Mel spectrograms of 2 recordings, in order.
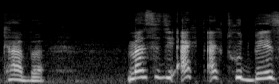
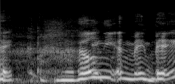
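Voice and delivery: ordinary talk, nothing marked

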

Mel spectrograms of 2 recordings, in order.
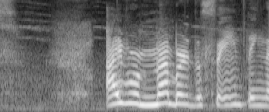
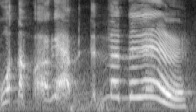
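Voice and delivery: laughing mock parent; 11 semitones higher, slower than usual. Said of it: "they're like".

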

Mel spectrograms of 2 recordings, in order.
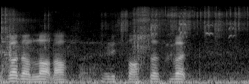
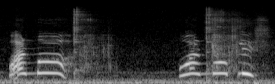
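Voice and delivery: very high pleading whine; pleading squeal; slower than usual. Real, not acted. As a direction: beg for one more, squeaky. Begging for the last item.

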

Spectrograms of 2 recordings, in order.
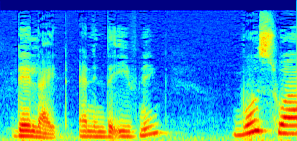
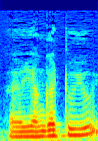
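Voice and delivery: ordinary delivery

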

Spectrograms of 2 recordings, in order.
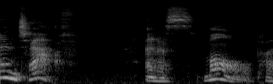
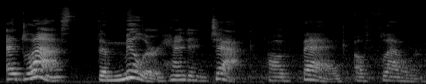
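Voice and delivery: usual speaking voice

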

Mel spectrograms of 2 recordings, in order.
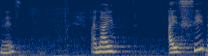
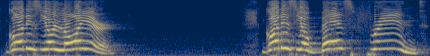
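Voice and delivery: loud, rising proclamation, slowing at the end; preaching; 3 semitones higher, 9 dB louder than usual. Acted. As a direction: build each God is line. Preaching at full force.

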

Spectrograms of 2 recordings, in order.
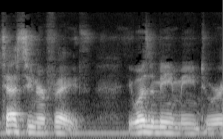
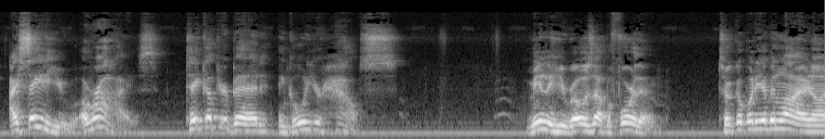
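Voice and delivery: raised, earnest reading voice; scripture reading; 4 semitones higher than usual. Acted. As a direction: read the Gospel story aloud to the group. Reading a healing story aloud.

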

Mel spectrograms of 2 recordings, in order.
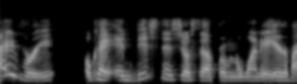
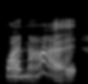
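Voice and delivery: lightly raised mock voice of a carefree Jessel; imitating Jessel; 11 semitones higher, 6 dB quieter than usual. Vlogger playing Jessel answering her, lightly raised innocent voice. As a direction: pitch up, innocent and unbothered. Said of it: "She was like".

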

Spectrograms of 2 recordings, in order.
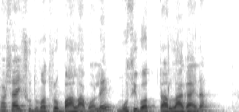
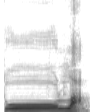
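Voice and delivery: slow demo; much slower than usual. Shown as a demonstration. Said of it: "এটাকে বলা হয় তোলা".

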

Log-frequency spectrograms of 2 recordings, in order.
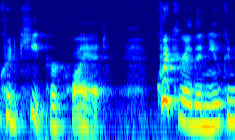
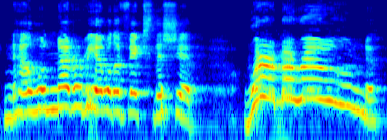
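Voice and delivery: despairing pirate yell; 8 semitones higher, 8 dB louder than usual. A narrator's reading. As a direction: wail that all is lost. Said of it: "yelled Braidbeard".

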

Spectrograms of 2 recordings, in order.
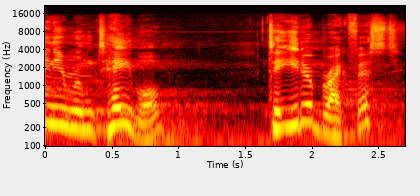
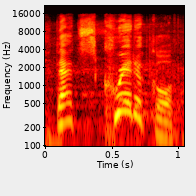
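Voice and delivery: higher, building sermon cadence; preaching at full force; 7 semitones higher than usual. Acted. Pastor urging fathers to pray for children, fervent preaching.

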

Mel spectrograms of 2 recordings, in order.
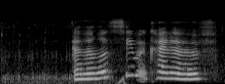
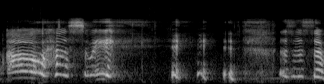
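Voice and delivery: gushing; 10 semitones higher than usual. Real, not acted. Player charmed by the new options, high gushing. Gushing over a sweet item.

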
